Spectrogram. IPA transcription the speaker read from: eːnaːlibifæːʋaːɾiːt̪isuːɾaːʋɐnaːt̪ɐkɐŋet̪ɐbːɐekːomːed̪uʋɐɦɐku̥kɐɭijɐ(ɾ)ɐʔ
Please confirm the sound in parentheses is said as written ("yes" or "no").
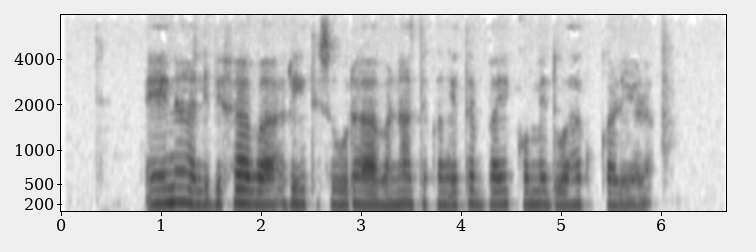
no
